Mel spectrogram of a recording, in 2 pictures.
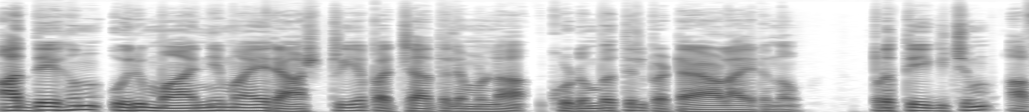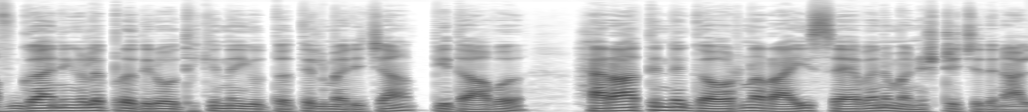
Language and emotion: Malayalam, neutral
